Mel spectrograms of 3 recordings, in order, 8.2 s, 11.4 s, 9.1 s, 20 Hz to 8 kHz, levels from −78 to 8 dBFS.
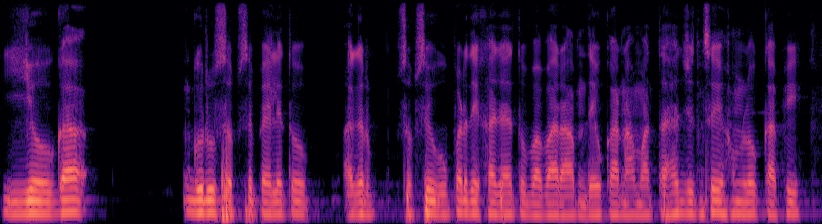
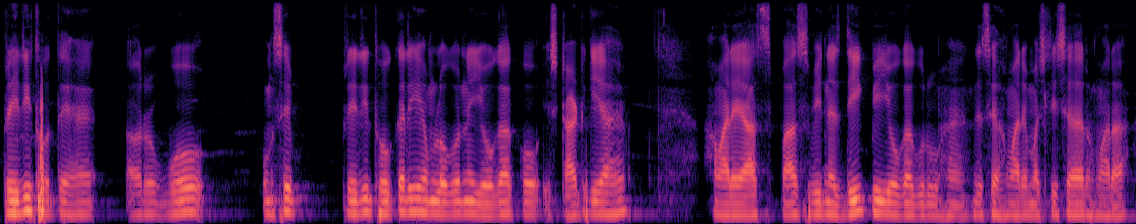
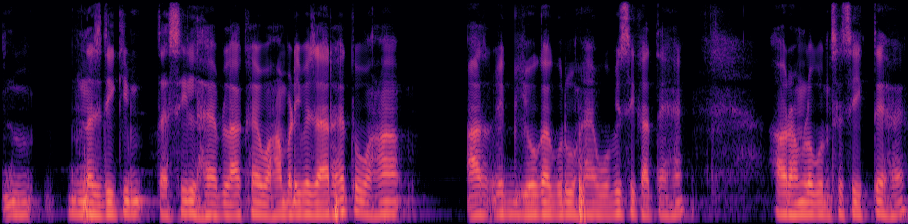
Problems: none marked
